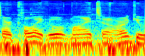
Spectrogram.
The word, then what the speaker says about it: Arculli: I've known her for 20 years, and I finally said, "How do you say her last name?" It is Arculli. Arculli.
